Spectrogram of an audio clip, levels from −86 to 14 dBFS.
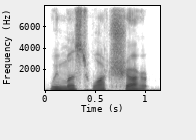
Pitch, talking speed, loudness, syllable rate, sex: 120 Hz, 205 wpm, -18 LUFS, 4.0 syllables/s, male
